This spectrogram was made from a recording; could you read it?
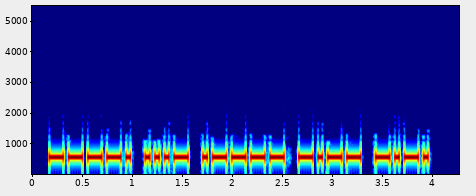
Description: Morse code, heard as a keyed tone, about 25 wpm, 590 Hz. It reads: 9V1YC
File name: qso207b 25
